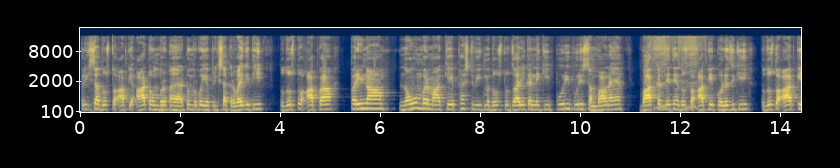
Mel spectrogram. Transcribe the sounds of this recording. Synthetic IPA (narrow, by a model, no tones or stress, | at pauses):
pɐɾiːksad̪oːst̪õ̰ʔaːpkeʔaːʈʰəmbəɾʈʰʊ̃mbəɾkojepɐɾiːksakɐɾʋaːiɡeːt̪ʰi | t̪od̪oːst̪õʔaːp̚ka | pɐɾɪɳaːm | nəʋə̃mbəɾmãːkepʰɐsʈʋiːkmẽd̪oːst̪õd͡ʒaːɾikɐɾnekipuːɾipuːɾisɐ̃mbʱaːʋnaɦɛ̃ː | baːt̪kɐɾt̪leːt̪eɦɛ̃d̪oːst̪õʔaːp̚kekɔːleːd͡ʒiki | t̪od̪oːst̪õ̰ʔaːpke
